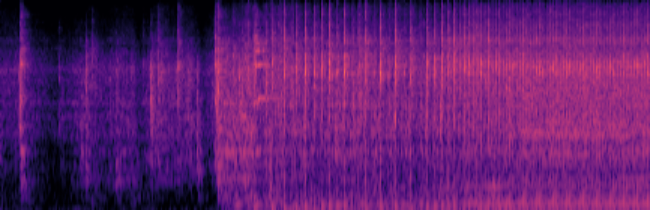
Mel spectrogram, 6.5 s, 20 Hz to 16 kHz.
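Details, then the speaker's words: Honda EG1900X generator, Honda GX140 petrol engine, stored over 10 years, after fuel tank clean, ultrasonic carb clean and oil change: few pulls, then steady even drone, no stumbles; running about 52 Hz unloaded; running properly. "so there you go guys one more engine done one more generator up and running ready for work engine's running very nice"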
